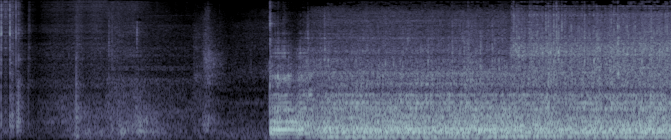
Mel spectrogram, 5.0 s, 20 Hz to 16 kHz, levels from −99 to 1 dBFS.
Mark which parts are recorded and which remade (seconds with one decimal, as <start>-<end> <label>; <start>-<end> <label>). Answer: 0.0-0.8 remade; 0.8-5.0 recorded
